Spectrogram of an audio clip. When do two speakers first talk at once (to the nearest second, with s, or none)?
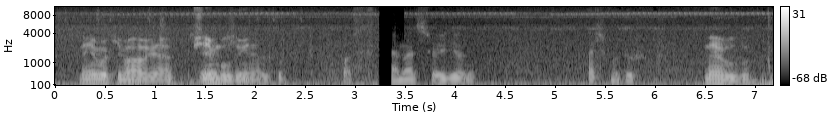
1 s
